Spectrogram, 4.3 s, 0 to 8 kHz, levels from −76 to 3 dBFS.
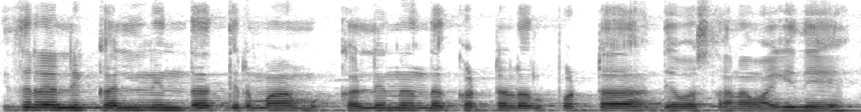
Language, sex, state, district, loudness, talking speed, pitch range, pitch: Kannada, male, Karnataka, Koppal, -14 LUFS, 70 wpm, 150-170 Hz, 160 Hz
